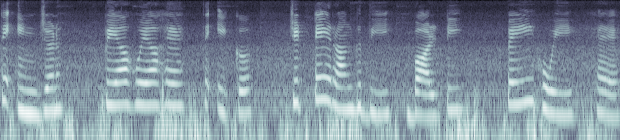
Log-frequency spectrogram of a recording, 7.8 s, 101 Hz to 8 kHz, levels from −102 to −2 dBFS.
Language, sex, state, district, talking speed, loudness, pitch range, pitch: Punjabi, female, Punjab, Kapurthala, 110 wpm, -17 LUFS, 230-305 Hz, 255 Hz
